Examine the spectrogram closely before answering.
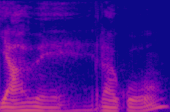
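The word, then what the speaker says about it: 야훼: 것입니다 아멘 여러분 하나님의 이름을 여호와라고 하셨는데요 히브리어 발음은 야외라고 이렇게 발음을 하죠 근데 그 이름의 뜻이 무엇입니까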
